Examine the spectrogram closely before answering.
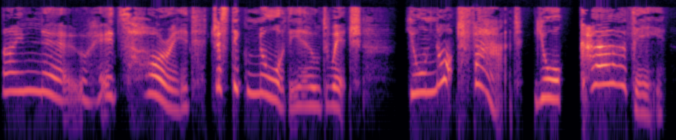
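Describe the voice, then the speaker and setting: A woman voicing an eager, impulsive young woman in a storybook reading, speaking brightly and quickly to reassure. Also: extremely high pitch, sing-song, no echo, voice pushed up, exaggerated voice. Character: warm, eager young woman, loyal cousin.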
